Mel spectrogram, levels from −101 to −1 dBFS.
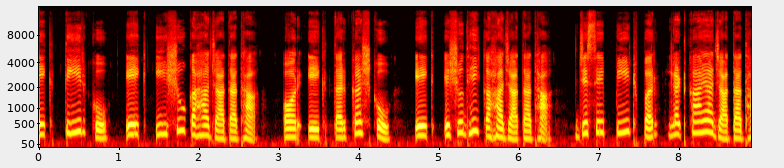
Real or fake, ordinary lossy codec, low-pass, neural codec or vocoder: fake; none; 14.4 kHz; vocoder, 44.1 kHz, 128 mel bands, Pupu-Vocoder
